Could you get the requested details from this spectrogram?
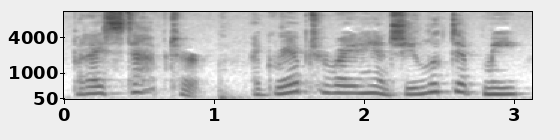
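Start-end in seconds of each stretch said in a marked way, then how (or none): none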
